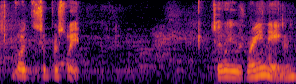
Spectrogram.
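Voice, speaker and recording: Medium-pitched female speech with noticeable background noise. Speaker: vlogger. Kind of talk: casual vlog talk.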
